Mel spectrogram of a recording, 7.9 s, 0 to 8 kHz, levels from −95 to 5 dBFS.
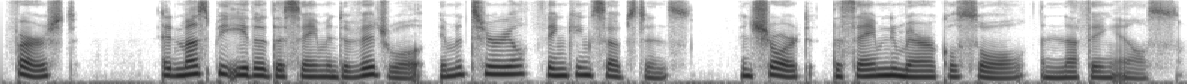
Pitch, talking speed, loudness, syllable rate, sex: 190 Hz, 150 wpm, -18 LUFS, 5.3 syllables/s, female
